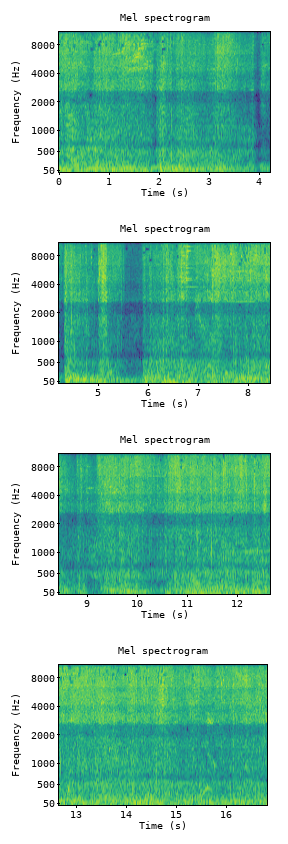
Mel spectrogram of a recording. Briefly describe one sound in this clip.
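Spell blasts and weapon hits clash in a busy game battle.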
